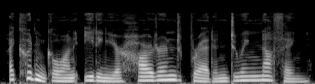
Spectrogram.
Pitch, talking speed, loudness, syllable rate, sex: 170 Hz, 230 wpm, -15 LUFS, 5.2 syllables/s, female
